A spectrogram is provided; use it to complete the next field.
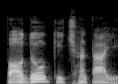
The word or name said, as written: छँटाई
